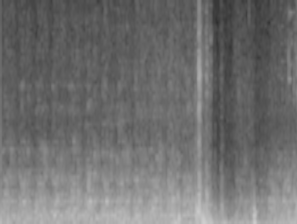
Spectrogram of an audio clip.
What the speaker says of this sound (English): I'm going to pull it out and let it run for a little bit longer.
